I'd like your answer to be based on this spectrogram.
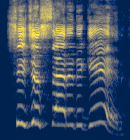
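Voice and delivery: high-pitched retold squeal of news; excited disbelief. Woman telling her friend the result was confirmed, incredulous. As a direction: act out reporting it in astonishment.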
